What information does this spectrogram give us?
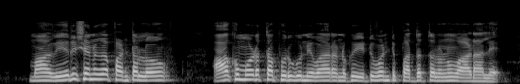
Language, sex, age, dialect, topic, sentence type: Telugu, male, 31-35, Telangana, agriculture, question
